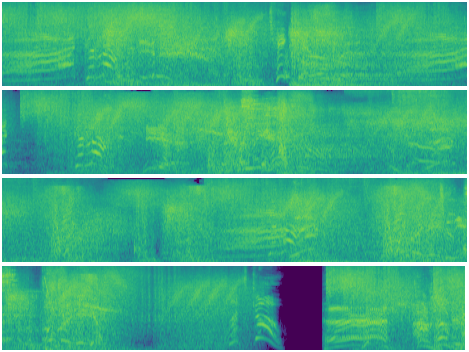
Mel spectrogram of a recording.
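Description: Energy attacks crackle and whoosh.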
